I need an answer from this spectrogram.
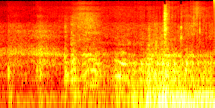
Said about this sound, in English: Let's get the engine running.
